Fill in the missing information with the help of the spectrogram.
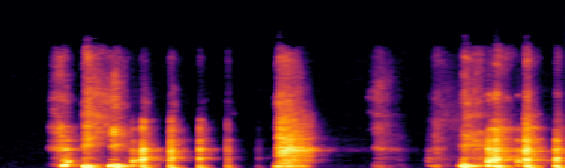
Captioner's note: laughs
